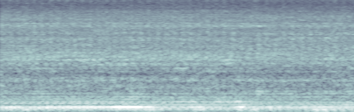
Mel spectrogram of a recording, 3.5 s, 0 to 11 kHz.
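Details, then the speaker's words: International engine just after a choke cold start following six months of storage, about 40°F; settles into a steady low idle with the earlier lifter clatter already gone, good oil pressure, charging, running well. "Think it's running good. Start up pretty easy."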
